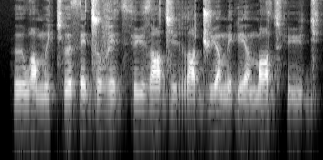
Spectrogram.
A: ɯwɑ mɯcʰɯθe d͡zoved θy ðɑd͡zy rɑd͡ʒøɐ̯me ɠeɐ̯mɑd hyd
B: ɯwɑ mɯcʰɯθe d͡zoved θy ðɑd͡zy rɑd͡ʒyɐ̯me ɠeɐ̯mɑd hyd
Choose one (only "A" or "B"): B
